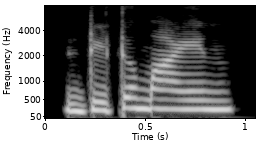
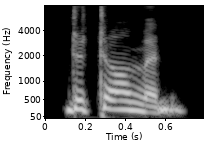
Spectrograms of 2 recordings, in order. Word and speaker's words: determine: How do you pronounce this word? Determine? No, incorrect. Determine.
